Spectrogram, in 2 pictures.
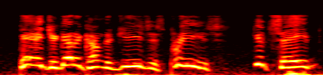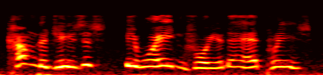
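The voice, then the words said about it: Raised, louder pleading voice. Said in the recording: “raised my voice a little bit”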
